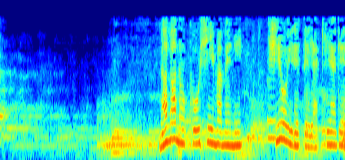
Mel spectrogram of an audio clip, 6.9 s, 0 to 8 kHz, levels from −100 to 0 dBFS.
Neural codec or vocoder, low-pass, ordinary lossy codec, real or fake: codec, 24 kHz, 3 kbps, HILCodec; 7.2 kHz; MP3, 24 kbps; fake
